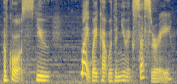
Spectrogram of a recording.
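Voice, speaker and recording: A woman's voice: low voice, big pitch swings, moderate pace, a little mellow, soft background music. A woman playing a wry, world-weary detective in a video game, speaking in a dry, understated way. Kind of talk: video game character acting.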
